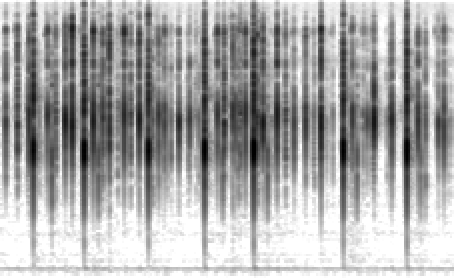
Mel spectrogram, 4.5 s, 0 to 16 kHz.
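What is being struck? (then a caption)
Mechanical keyboard with polycarbonate case and ABS keycaps. A compact mechanical keyboard with a polycarbonate case and ABS keycaps is typed on fast with the fingertips of both hands. A rapid run of short, dry clacks sits mostly in the bright upper range, with some louder strikes standing out from the rest. Around 32 keystrokes can be picked out, each dying away almost instantly.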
